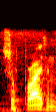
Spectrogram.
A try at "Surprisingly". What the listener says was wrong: Okay, surprisingly. Okay, so make sure to pronounce that ly at the end as well.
